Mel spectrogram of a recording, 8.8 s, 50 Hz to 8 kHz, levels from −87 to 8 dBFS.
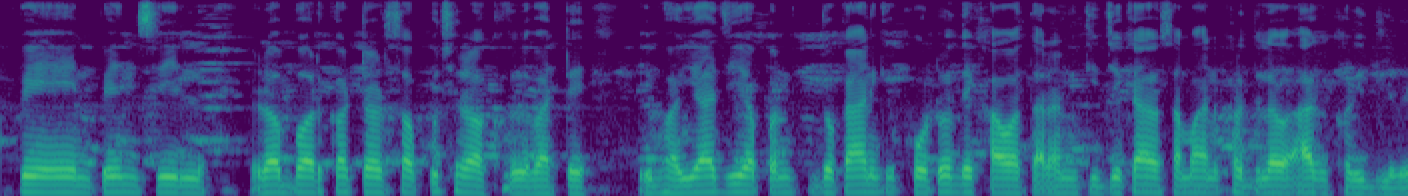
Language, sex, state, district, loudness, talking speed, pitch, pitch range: Bhojpuri, male, Bihar, Saran, -26 LUFS, 170 wpm, 115 Hz, 110-115 Hz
